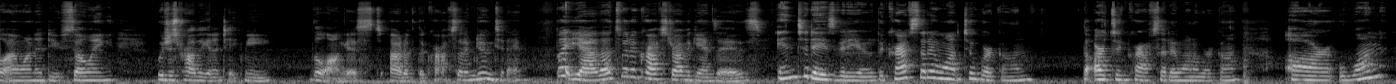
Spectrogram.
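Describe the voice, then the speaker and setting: A young woman with a slightly strained, sore-throat voice chats casually through her plans at home. She rambles with lots of little fillers and keeps an easy, middle-pitched tone. A faint room hum sits behind her. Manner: chatty, rambling with many "like"s. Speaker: craft vlogger. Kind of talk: casual vlog narration.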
